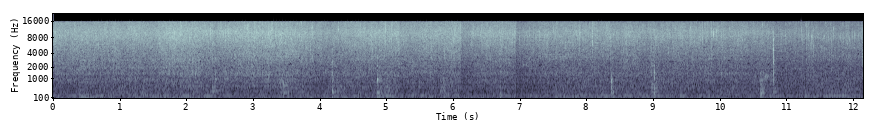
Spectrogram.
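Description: Homemade masala spice mix stirred as it fries in a pan, a steady loud sizzle running throughout with scattered scraping clicks from the spoon, and no voices.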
